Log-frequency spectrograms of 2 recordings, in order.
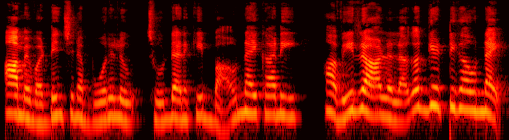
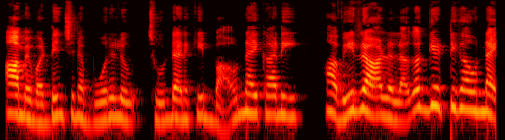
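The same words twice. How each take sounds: The two takes are said the same way.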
